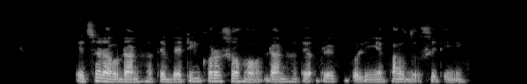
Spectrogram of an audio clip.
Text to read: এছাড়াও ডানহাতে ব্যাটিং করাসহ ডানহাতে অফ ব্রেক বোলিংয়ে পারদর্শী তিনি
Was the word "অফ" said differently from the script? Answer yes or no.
yes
